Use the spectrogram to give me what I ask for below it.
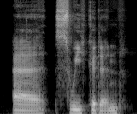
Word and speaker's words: Suikoden: So there was a Kickstarter a few years ago that was basically for this like new Suikoden.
